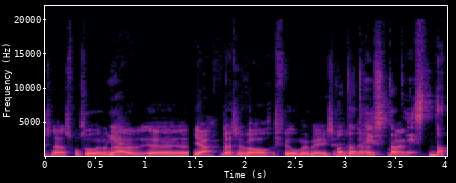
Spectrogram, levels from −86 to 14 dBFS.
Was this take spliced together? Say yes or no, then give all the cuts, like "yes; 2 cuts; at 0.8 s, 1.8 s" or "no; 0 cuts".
yes; 3 cuts; at 1.4 s, 1.9 s, 2.2 s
